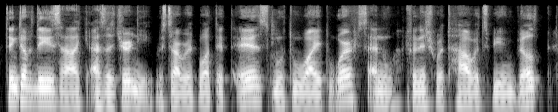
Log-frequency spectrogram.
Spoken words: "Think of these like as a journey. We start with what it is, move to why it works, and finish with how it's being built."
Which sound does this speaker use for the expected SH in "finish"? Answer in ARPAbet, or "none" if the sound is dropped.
SH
